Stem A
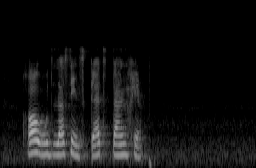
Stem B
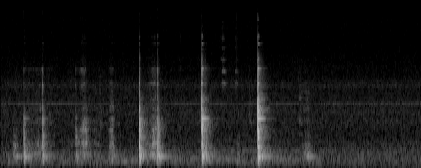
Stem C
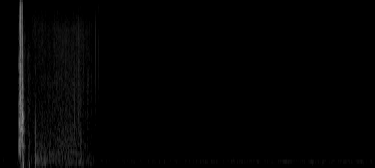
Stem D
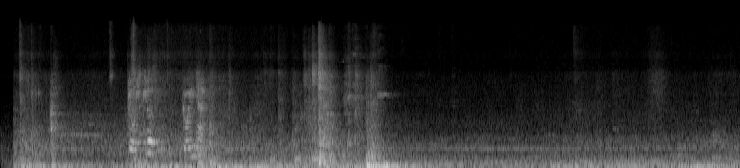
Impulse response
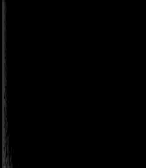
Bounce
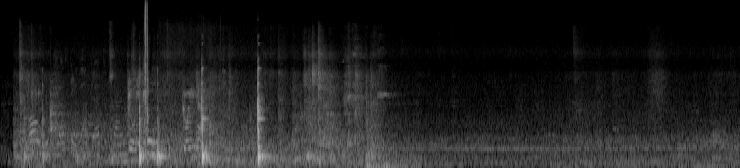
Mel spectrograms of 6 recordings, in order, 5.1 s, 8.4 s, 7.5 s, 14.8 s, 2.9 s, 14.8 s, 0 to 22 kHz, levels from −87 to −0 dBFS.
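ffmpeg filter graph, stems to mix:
-filter_complex "[0:a]volume=-15dB[link_01];[1:a]asubboost=boost=7:cutoff=250,volume=-6.5dB[link_02];[2:a]acrusher=bits=4:mode=log:mix=0:aa=0.000001,adelay=2500,volume=-1dB[link_03];[3:a]highpass=frequency=360:poles=1,equalizer=frequency=7200:width=3.2:gain=4,acompressor=threshold=-40dB:ratio=6,volume=-1.5dB[link_04];[link_01][link_02][link_03][link_04]amix=inputs=4:normalize=0"

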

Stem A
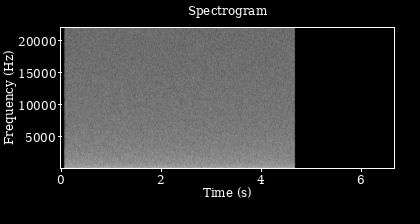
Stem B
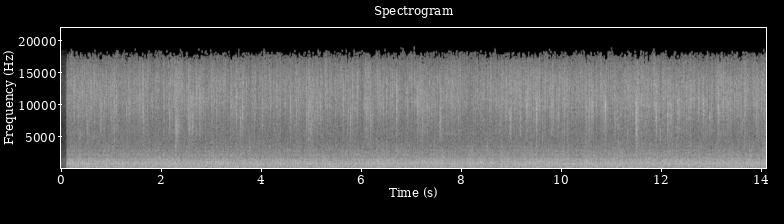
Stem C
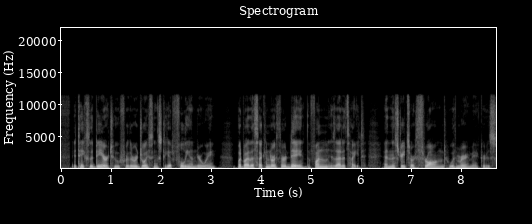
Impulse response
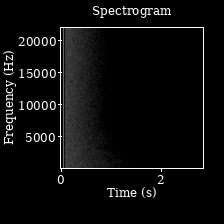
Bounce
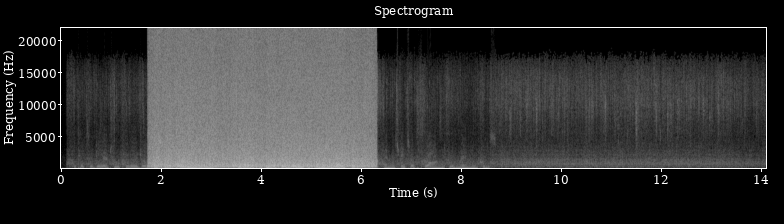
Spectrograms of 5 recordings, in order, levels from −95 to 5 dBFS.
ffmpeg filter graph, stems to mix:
-filter_complex "[0:a]highpass=frequency=230:width=0.5412,highpass=frequency=230:width=1.3066,adelay=1650,volume=1dB[link_01];[1:a]volume=-15.5dB[link_02];[2:a]asoftclip=type=tanh:threshold=-31.5dB,aeval=exprs='0.0266*(cos(1*acos(clip(val(0)/0.0266,-1,1)))-cos(1*PI/2))+0.00596*(cos(6*acos(clip(val(0)/0.0266,-1,1)))-cos(6*PI/2))':channel_layout=same,volume=1dB,asplit=2[link_03][link_04];[link_04]apad=whole_len=622399[link_05];[link_02][link_05]sidechaincompress=threshold=-39dB:ratio=4:attack=32:release=126[link_06];[link_01][link_06][link_03]amix=inputs=3:normalize=0,agate=range=-18dB:threshold=-28dB:ratio=16:detection=peak,equalizer=frequency=140:width_type=o:width=1.2:gain=-7,dynaudnorm=framelen=100:gausssize=17:maxgain=3.5dB"

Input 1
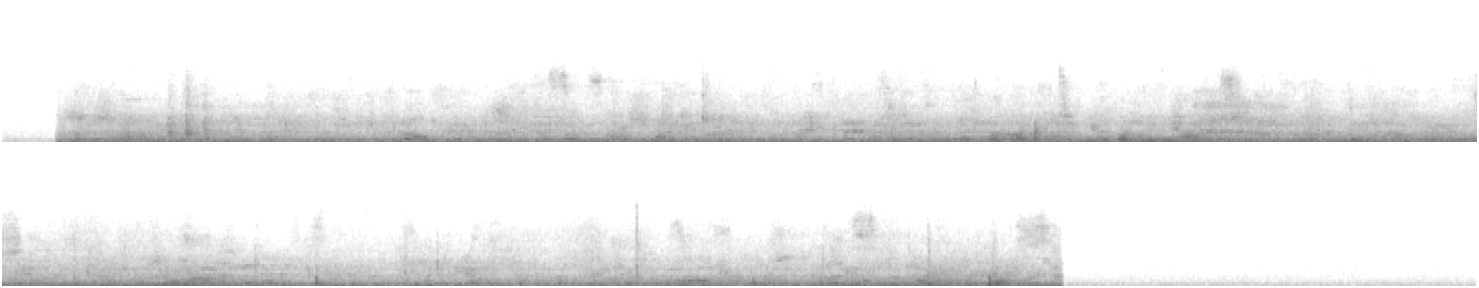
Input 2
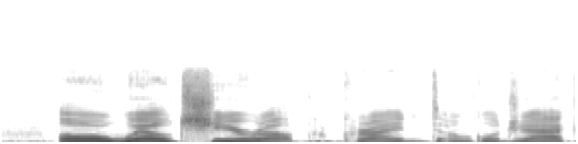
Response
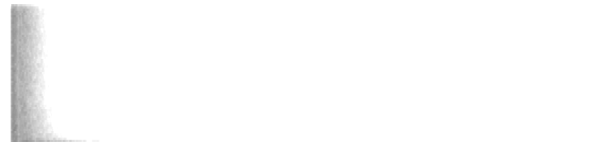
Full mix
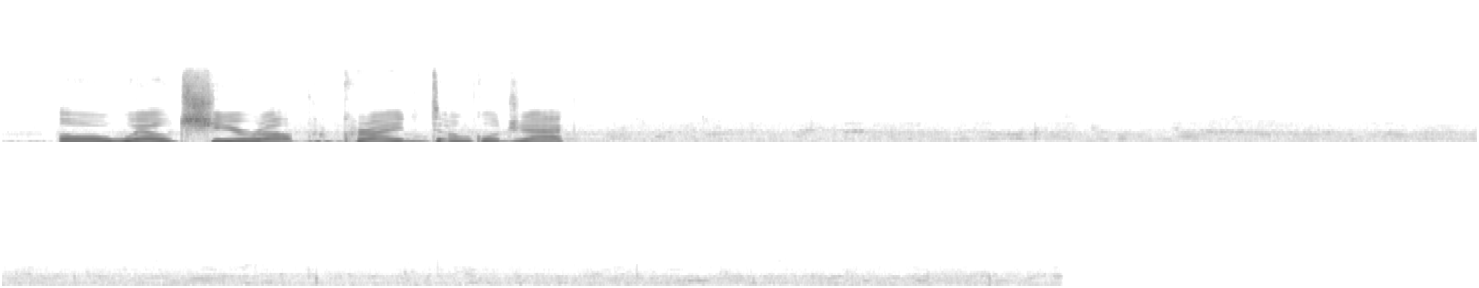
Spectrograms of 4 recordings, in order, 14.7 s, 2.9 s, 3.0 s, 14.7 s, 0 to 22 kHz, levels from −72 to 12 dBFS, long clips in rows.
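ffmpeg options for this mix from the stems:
-filter_complex "[0:a]acompressor=threshold=-33dB:ratio=6,bandpass=frequency=1600:width_type=q:width=1.4:csg=0,volume=-10dB[link_01];[1:a]dynaudnorm=framelen=170:gausssize=7:maxgain=10.5dB,volume=-5.5dB[link_02];[link_01][link_02]amix=inputs=2:normalize=0,acompressor=threshold=-27dB:ratio=6"

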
